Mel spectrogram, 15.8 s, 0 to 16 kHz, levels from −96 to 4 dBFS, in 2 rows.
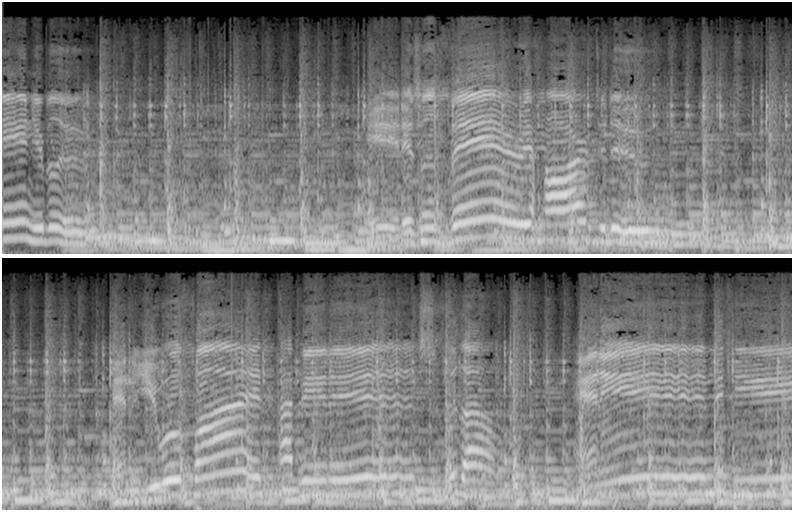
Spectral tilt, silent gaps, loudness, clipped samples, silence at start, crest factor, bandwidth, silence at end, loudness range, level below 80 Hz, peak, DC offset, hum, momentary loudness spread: -5.5 dB/octave; none; -14 LUFS; under 0.1%; 0 s; 14 dB; 13 kHz; 0 s; 4 LU; -30 dBFS; 0 dBFS; under 0.1%; none; 7 LU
